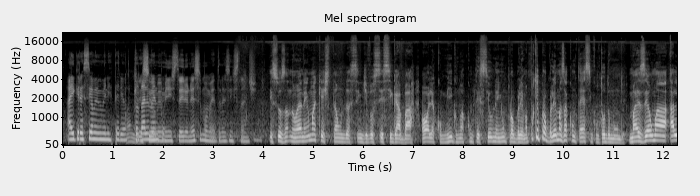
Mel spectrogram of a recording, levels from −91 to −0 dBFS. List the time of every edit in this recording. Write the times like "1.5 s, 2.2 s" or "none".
4.0 s, 7.1 s, 11.3 s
